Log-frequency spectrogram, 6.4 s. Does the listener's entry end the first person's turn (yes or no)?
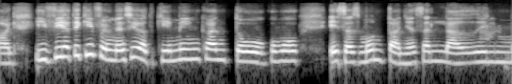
no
